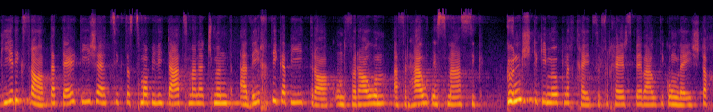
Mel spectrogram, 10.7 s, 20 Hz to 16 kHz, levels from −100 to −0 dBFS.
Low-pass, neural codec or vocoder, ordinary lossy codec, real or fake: 9.9 kHz; none; Opus, 24 kbps; real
